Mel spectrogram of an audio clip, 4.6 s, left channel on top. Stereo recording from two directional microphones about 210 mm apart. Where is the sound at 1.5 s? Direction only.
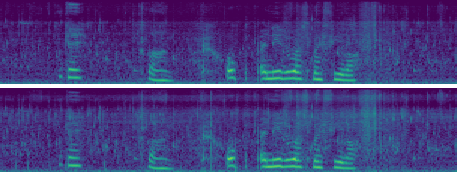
20° left (ahead or behind).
